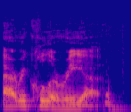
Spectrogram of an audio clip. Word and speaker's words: Auricularia: Auricularia? That's right. Auricularia.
